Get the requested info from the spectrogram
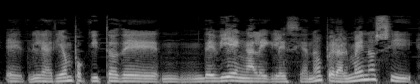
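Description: A man with a Spain Spanish accent giving halting radio commentary, often tagging his points with short rhetorical questions. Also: fairly high pitch, dry recording. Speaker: radio show contributor. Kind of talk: semi-scripted radio commentary in conversation.

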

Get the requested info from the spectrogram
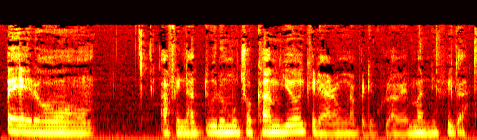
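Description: A man from talking casually about film as a panelist, halting and correcting himself as he goes. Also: medium pitch, steady tone, darkish tone. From Spain. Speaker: podcast panelist.

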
